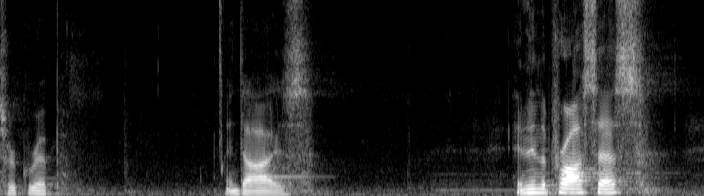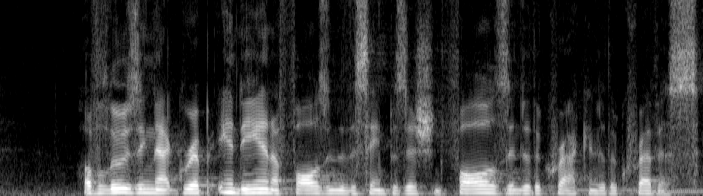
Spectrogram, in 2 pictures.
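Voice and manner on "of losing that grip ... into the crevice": ordinary delivery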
